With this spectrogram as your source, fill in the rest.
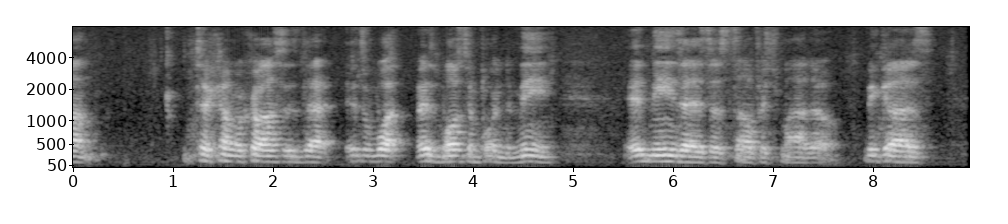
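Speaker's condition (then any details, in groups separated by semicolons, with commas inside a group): ALS; about 2 years since onset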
